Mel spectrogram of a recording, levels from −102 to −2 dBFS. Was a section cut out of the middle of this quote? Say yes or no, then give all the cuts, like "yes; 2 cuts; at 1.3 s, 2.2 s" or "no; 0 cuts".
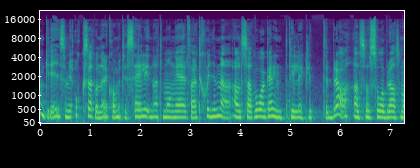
yes; 5 cuts; at 1.1 s, 2.3 s, 2.9 s, 4.3 s, 4.9 s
